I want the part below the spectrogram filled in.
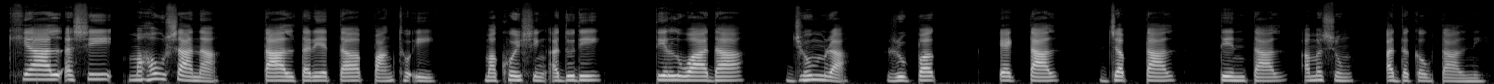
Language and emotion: Manipuri, neutral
